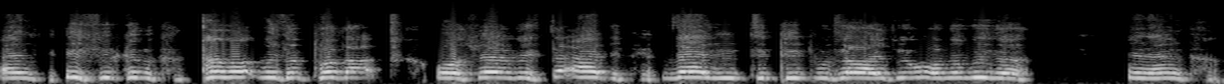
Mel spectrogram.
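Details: Dysarthria associated with cerebral palsy in an adult man.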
